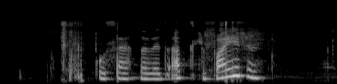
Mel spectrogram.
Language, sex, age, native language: Icelandic, female, 10, Icelandic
